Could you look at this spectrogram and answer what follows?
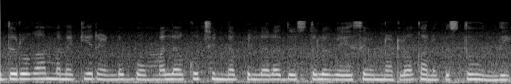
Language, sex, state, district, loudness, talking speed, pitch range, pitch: Telugu, female, Telangana, Hyderabad, -15 LUFS, 130 wpm, 220-240 Hz, 230 Hz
